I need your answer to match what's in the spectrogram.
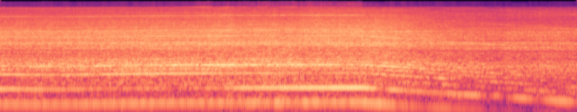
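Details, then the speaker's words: Grizzly thickness planer motor on startup: high whine climbs and sags unevenly instead of holding speed, surging; owner suspects worn motor brushes, not confirmed. "you hear how it was kind of surging on yeah that seems to me like it's the brushes"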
